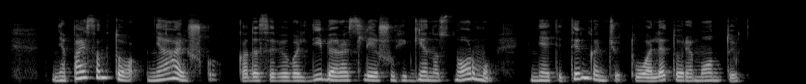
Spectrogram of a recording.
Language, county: Lithuanian, Kaunas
